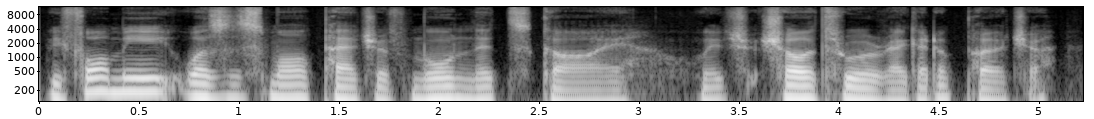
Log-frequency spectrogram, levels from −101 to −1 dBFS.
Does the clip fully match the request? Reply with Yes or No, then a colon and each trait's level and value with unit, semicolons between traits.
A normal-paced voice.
Yes: average, 170 wpm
